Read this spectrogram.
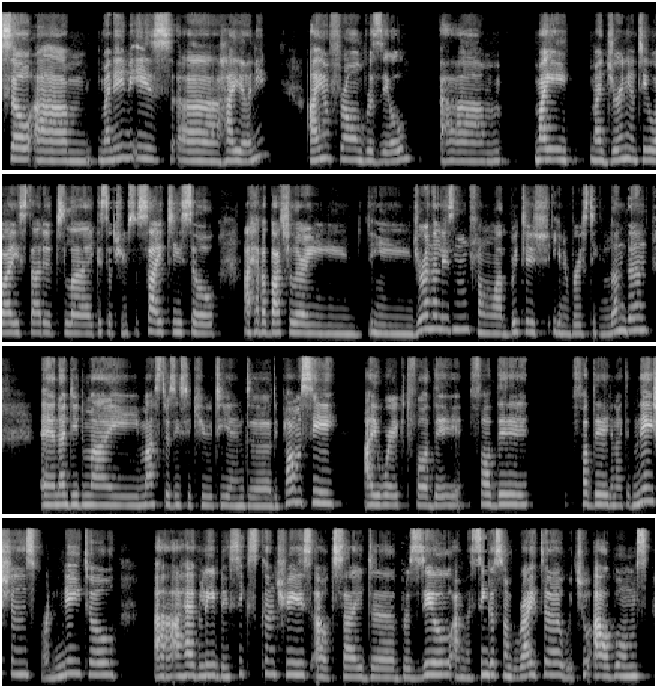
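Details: Stuttering in an adult woman who identifies as a person who stutters and reports her own blocks; repeated phrases heard.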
